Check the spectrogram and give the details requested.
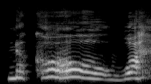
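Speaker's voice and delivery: can't believe she said that; shocked disbelief. Real, not acted. Host reacting to Nicole's servant comment, stunned and incredulous.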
